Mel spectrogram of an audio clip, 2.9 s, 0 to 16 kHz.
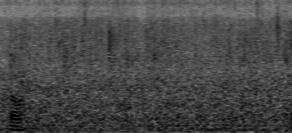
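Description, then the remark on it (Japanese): Heavy rain pours steadily on a hot, humid summer day of about 33 degrees, a dense, continuous hiss of drops drumming on surfaces, loud throughout with no pauses. “暑くて気温が33度ぐらいあったんですよねこれ雨雨の音これ大丈夫そうこれ雨の音に妨害されて音入ってないんじゃない”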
